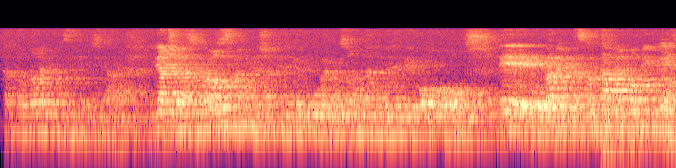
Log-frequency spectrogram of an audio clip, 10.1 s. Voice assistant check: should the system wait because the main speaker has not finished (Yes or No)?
Yes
